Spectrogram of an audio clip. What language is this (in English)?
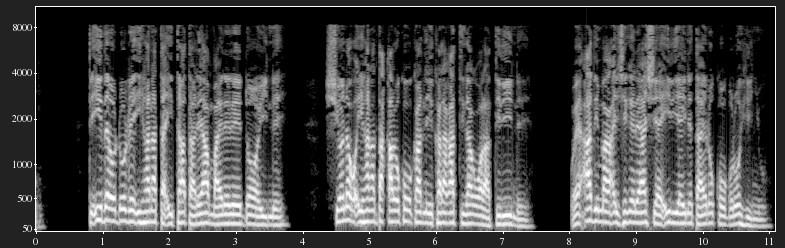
Kikuyu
